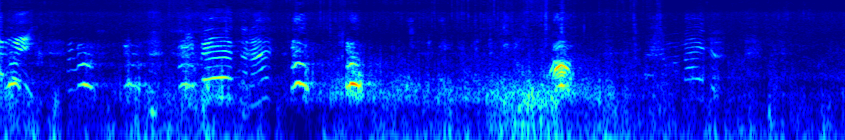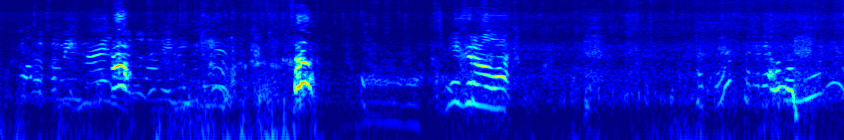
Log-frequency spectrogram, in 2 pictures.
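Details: Beagle at play after search and rescue training: sharp, high yelping barks in scattered bursts, mixed with people talking.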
